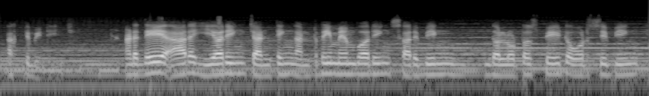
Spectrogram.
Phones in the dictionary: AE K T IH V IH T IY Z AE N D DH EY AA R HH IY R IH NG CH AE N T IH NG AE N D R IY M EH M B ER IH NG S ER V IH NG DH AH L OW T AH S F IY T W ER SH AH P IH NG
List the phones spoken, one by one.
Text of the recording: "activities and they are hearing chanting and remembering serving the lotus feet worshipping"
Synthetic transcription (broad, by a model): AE K T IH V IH T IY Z AE N D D EY AA R HH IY R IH NG CH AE N T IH NG AE N D R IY M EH M B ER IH NG S ER V IH NG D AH L OW T AH S P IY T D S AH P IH NG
